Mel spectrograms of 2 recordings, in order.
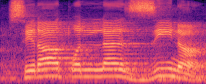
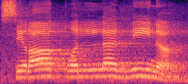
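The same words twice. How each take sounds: First: The dh sound is hissed like a z. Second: The dh sound is soft, without hissing. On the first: The speaker calls it wrong. "ये गलत है" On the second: The speaker calls it right. "ये ज़ाल है जिसमें सीटी नहीं होती"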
